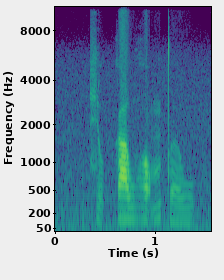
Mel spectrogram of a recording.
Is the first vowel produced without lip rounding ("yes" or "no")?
no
